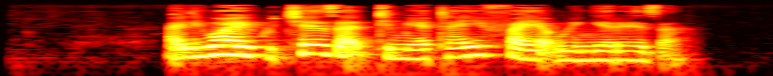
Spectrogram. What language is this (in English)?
Swahili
